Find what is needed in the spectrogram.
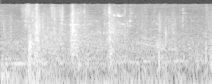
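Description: Footsteps on pavement, a few sharp steps about every half second, over a steady low outdoor rumble.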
